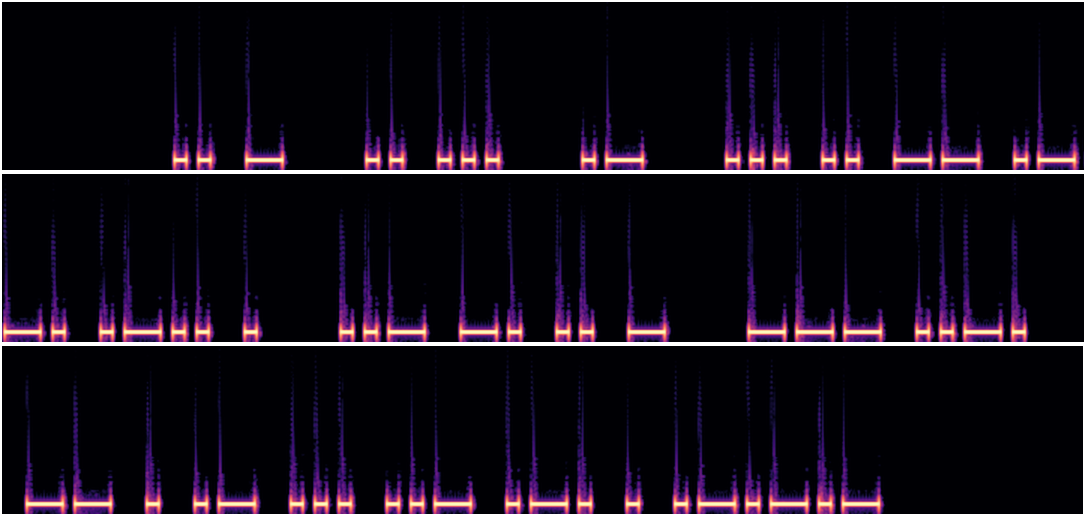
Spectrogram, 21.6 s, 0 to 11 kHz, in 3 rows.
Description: Morse code, heard as a keyed tone, about 15 wpm, 700 Hz. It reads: IT IS A SIMPLE UNIT OF MEASURE.
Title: Sentences from Top 1000 Words - Review Part 2 - 15wpm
